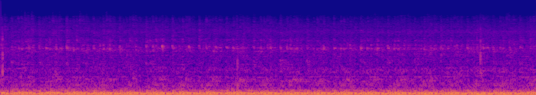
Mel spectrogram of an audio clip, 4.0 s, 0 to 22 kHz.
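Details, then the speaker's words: 1980 Ford Bronco after 8 years sitting, new fuel tank, no tuning done, cold outside: steady, fairly quick idle with even low rumble, no knocks or misses; high cold idle, healthy. "it's idling that quick, man. I mean, it's kind of cold out here. Yeah, I mean It's cold and you got to think about the last time we messed with this, it still was getting that shitty gas."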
